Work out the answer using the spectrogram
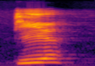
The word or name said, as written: pia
